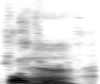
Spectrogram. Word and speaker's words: plethora: So here's the plethora of, and yes, I am pronouncing the word right. You are. Really, I used to say it was a plethora. No, it's plethora.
